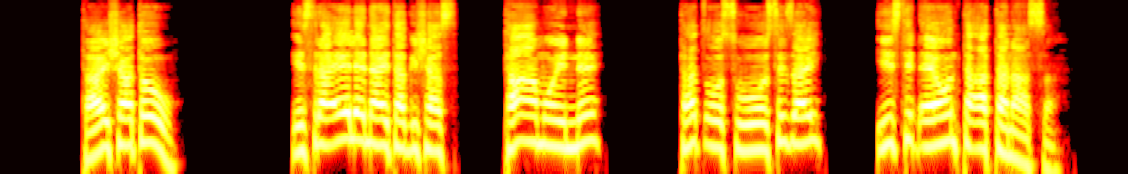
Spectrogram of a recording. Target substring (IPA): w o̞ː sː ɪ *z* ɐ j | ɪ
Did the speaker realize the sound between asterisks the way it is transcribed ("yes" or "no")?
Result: yes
